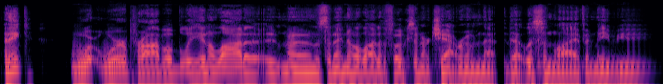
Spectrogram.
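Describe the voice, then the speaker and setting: A man co-hosting a podcast in casual chat, his voice deepened by a cold. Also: brisk, a little mellow, no room sound, studio quality. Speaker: podcast co-host.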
